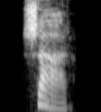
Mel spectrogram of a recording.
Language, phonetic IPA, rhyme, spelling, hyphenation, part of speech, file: Hungarian, [ˈʃaːr], -aːr, sár, sár, noun, Hu-sár.ogg
- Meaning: 1. mud (a mixture of water and soil or fine grained sediment) 2. mud, dirt, dust, mire, smirch (miserable, shameful, despised situation or condition) 3. sin, fault, wrong, culpability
